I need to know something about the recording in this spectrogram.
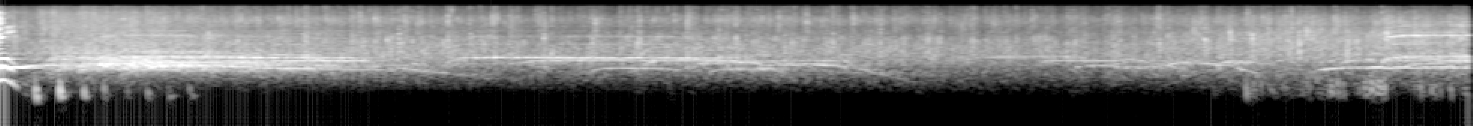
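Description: Sustained audience applause fills the whole stretch, a dense wash of clapping that stays fairly steady, with a bright tonal musical line weaving through it and a brief swell near the end.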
